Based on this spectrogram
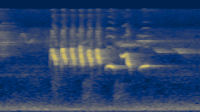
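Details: Greater green leafbird song for young birds: a quick rattle of about eight buzzy notes followed by a few slurred whistles, over faint low background hum.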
